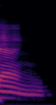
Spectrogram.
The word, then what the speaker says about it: Wan Gang: Wan Gang.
